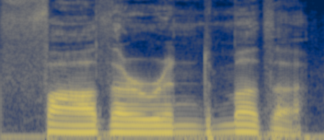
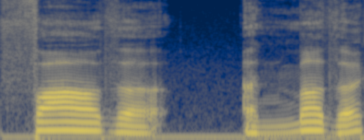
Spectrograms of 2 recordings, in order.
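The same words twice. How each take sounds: First: An R sound links father to and. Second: No R sound links father to and.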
